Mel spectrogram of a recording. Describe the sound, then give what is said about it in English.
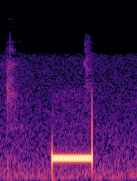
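A single steady ringback tone from an unanswered phone call, one short electronic burst lasting under half a second, heard clearly with no voices around it. “I want to see what about she's not going to pick up. You think she's going to pick up?”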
